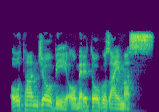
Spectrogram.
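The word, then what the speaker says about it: Otanjobi omedeto gozaimasu (お誕生日おめでとうございます): Maybe you can say it properly. – Otanjobi omedeto gozaimasu. Nicely done.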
